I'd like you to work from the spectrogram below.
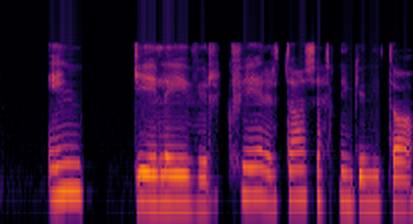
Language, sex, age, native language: Icelandic, male, 13, English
